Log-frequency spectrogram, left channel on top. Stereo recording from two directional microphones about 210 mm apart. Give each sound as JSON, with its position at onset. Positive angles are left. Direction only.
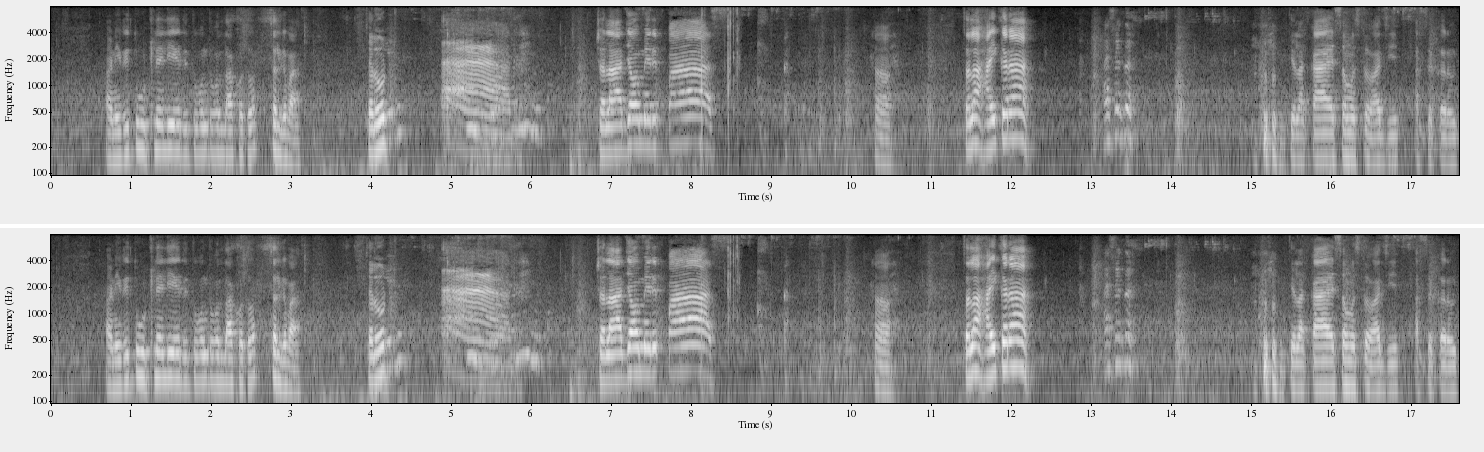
{"t": 0.7, "sound": "speech", "side_deg": 20}
{"t": 6.7, "sound": "speech", "side_deg": 10}
{"t": 7.7, "sound": "speech", "side_deg": -20}
{"t": 10.2, "sound": "speech", "side_deg": 0}
{"t": 13.1, "sound": "speech", "side_deg": 50}
{"t": 15.0, "sound": "speech", "side_deg": 0}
